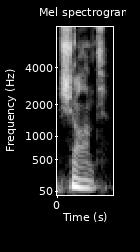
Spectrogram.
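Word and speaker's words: Sashant: Shant. But it's spelled S A S H A N T. Shant.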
